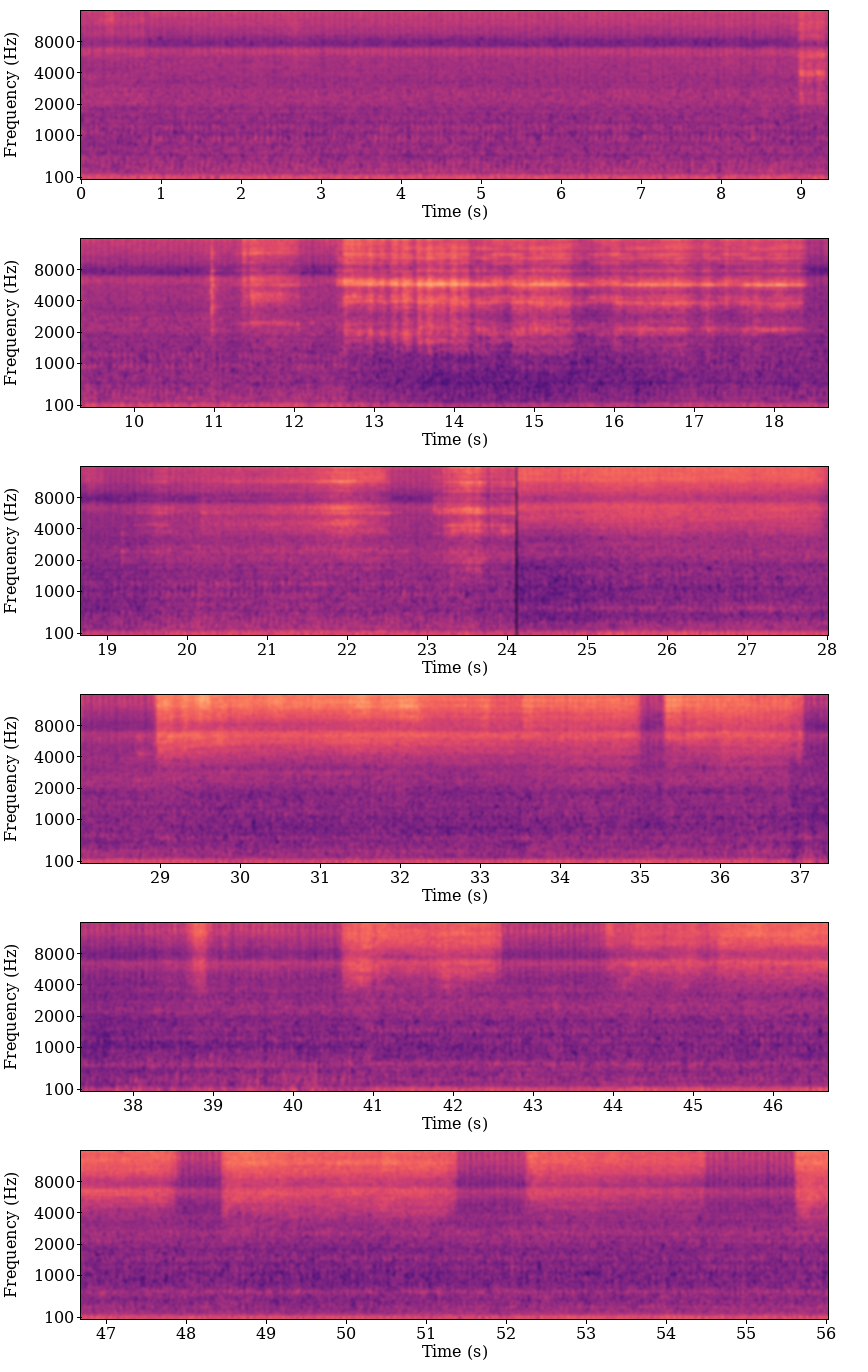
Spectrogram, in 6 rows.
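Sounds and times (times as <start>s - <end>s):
machine humming: 8.9s - 24.3s.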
